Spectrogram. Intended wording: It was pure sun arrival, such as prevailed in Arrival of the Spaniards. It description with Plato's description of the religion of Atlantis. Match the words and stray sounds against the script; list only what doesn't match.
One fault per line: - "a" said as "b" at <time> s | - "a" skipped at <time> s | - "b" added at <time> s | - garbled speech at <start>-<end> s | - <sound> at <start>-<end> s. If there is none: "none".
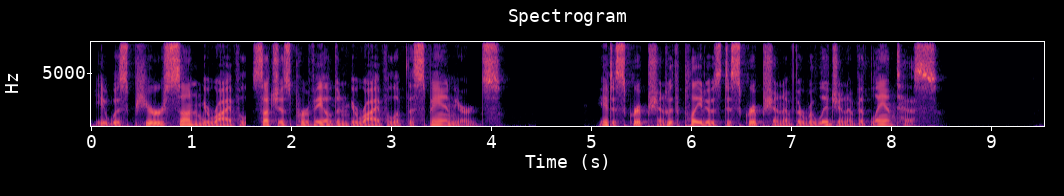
none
